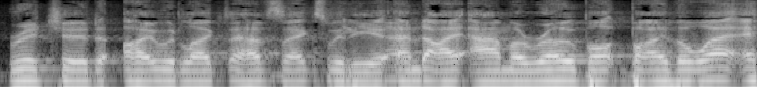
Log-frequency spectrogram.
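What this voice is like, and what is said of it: Robot voice. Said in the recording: “If she said it in a voice like that ... that was like a robot voice”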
